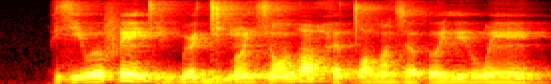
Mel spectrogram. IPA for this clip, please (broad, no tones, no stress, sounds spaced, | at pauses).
zʲ ə w ʊ f ẽ tʲ ʊ ɡ͡b ə˞ dʲ ʊ ɓ ɔ̃ zʲ ɔ̃ ðˤ ə˞ h ə t̪ ʊ ðˤ ẽ z ʊ ʔ ʊ lʲ u w ẽ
